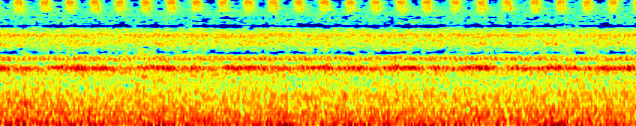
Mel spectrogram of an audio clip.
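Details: Evening crickets by an outdoor deck lit with decoration lights: a continuous thin, high trill of chirps runs through, somewhat blurred, over a steady low hum.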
